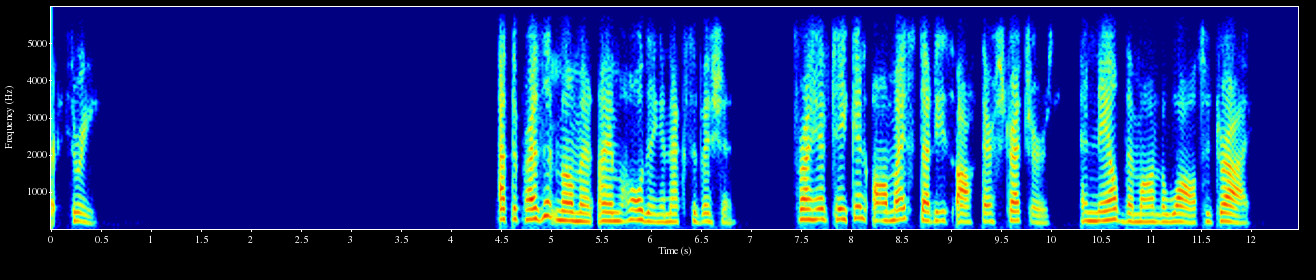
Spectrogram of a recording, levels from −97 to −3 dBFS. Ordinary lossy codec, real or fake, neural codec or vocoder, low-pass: Opus, 32 kbps; fake; codec, 16 kHz, 16 kbps, FunCodec, trained on LibriTTS, 50 frames a second; 5.4 kHz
